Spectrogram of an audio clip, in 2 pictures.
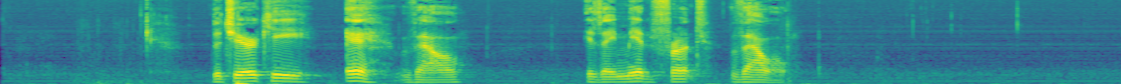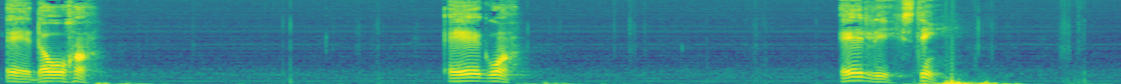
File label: Cherokee sounds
